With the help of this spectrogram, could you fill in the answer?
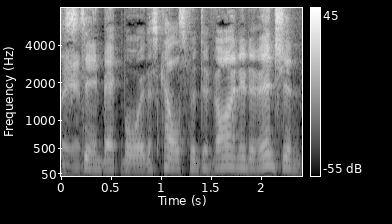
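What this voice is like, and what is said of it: Put-on New Zealand accent. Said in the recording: “Good accent. ... Do the Kiwi accent. ... I'm sure Kiwis winced ... it was better than mine”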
